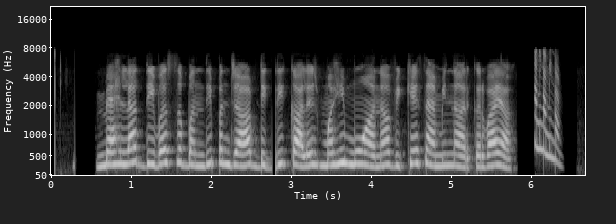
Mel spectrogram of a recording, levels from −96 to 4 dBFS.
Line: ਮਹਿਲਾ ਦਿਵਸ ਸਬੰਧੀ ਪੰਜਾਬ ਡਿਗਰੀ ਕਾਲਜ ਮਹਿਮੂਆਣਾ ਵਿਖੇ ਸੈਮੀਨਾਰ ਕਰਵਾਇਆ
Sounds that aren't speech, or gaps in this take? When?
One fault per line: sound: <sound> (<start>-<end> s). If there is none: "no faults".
sound: dropout (2.8-2.8 s)
sound: chirp (6.0-6.4 s)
